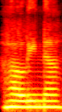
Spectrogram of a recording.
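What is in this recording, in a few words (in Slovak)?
"hlina", Slovak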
